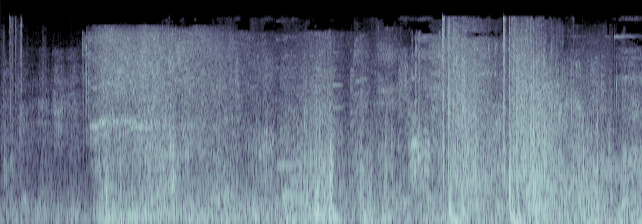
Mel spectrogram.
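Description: A handgun fires several loud shots.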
